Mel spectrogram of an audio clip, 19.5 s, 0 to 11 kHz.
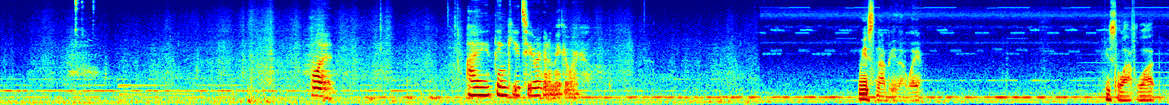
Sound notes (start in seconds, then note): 0.1 gentle music; 10.1 gentle music; 12.7 crickets chirping; 15.6 crickets chirping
